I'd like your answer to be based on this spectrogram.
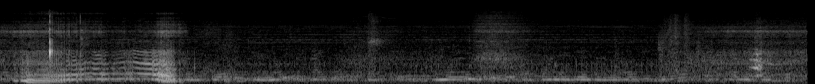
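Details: Sleeping subject snoring: low buzzing, fluttering snores with soft breaths between them, over faint room noise.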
